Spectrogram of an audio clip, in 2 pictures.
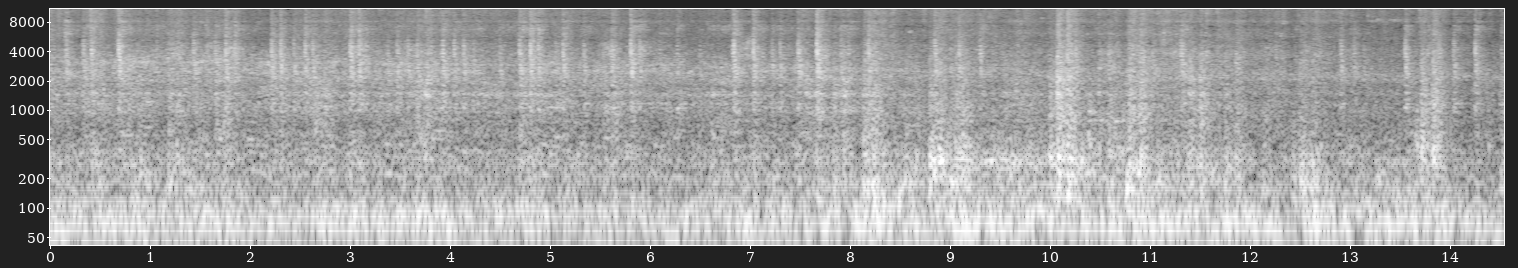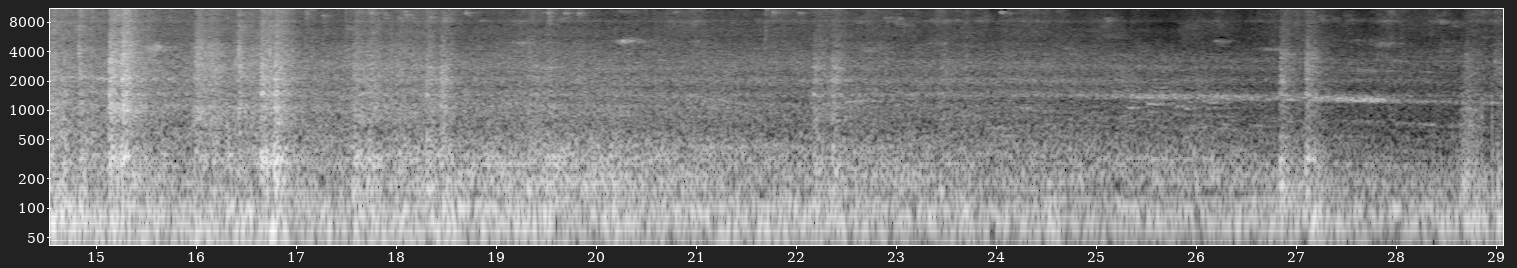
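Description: Keio 7000 series electric train running, with a heavy rumble and wheels clicking over rail joints. The rumble gradually fades over the second half, and a faint falling whine comes in near the end.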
